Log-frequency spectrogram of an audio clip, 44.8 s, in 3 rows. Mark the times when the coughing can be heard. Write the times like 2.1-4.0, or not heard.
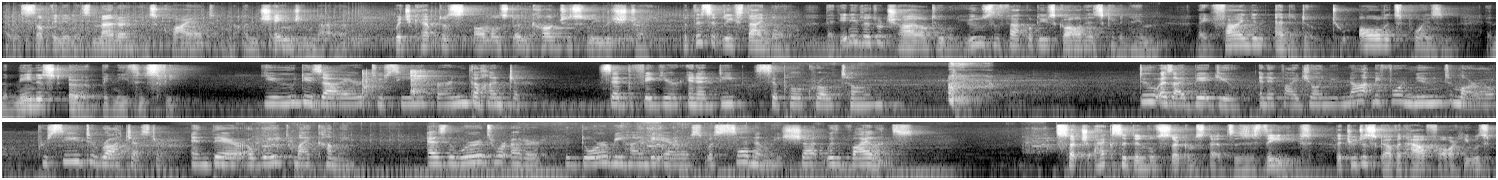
18.5-19.2, 22.8-24.9.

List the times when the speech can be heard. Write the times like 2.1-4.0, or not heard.
0.0-16.7, 17.6-23.8, 26.3-33.5, 34.1-39.0, 40.4-44.7.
